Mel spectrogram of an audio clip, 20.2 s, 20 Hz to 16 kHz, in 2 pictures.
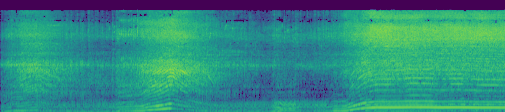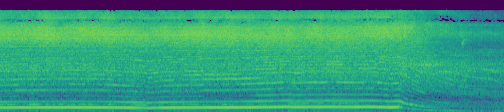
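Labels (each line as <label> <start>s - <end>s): A chainsaw revs multiple times, then cuts steadily before gradually fading out. 0.0s - 20.2s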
